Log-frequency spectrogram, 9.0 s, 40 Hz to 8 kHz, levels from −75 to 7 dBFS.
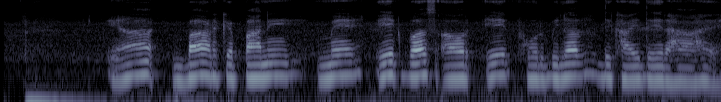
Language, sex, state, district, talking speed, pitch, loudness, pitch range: Hindi, male, Bihar, Muzaffarpur, 100 wpm, 145 Hz, -36 LUFS, 130-155 Hz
